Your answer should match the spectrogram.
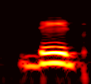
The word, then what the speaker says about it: debt: कर्ज जो रहता है ना, इसको डेट पढ़ते हैं, डेप्ट नहीं।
